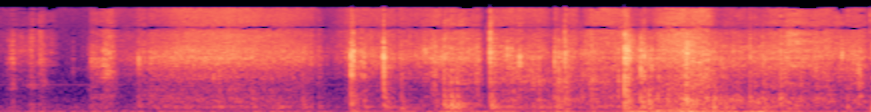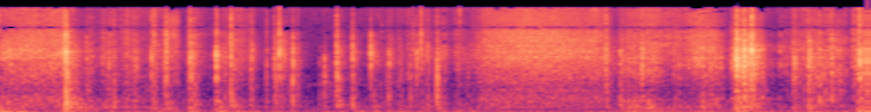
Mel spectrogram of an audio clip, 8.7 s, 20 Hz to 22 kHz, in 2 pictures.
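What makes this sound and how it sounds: Fingertips and short nails tap and scratch across a hand-sized, card-backed clear plastic blister pack holding 10 colored mechanical pencils under hollow blister bubbles, while the pack is held and turned. The result is a dense, bright stream of crinkling, scratchy rustles with quick, sharp taps and almost no low end.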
